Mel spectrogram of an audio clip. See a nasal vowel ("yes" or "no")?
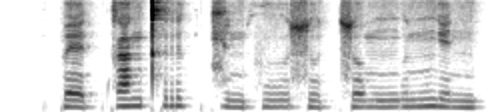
no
